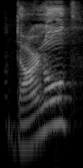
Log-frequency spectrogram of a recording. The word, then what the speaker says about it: Darnold: said that I was like I saw Sam darnold Shannon sharp and I was like those are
